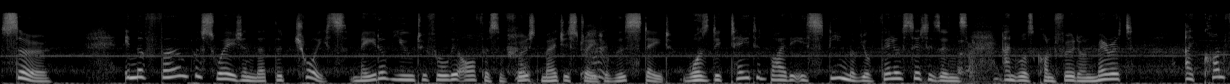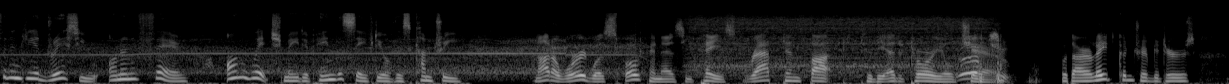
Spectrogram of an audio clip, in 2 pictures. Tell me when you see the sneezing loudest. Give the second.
22 s.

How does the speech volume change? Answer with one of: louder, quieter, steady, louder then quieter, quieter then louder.
steady.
